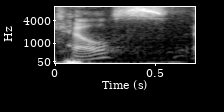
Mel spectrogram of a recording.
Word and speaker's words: Kelce: Travis Kelce / Kelce, as he said it's actually pronounced, at tight end.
